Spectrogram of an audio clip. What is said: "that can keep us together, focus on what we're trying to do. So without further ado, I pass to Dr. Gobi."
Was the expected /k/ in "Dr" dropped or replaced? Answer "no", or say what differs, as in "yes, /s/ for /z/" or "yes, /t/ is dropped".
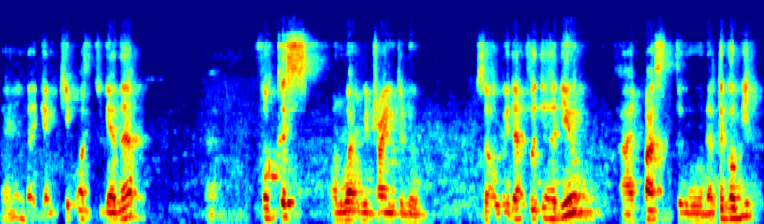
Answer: yes, /k/ is dropped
